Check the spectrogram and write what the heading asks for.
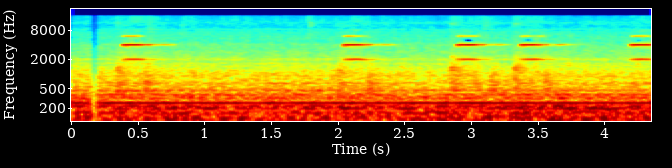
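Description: Air fryer's touch-panel control beeping as its buttons are pressed to set the cooking time: five short, high beeps, unevenly spaced, over a steady low hum.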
